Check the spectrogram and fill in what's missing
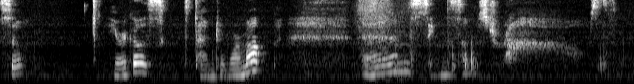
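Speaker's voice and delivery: hushed, quiet voice. Making a video backstage without anyone knowing: speaking quietly. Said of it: "I'm trying to be quiet".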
